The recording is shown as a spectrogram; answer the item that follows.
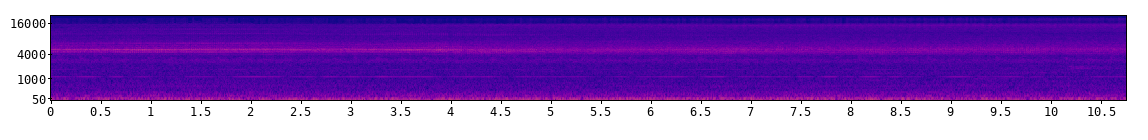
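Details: Many cicadas calling loudly outdoors beside swaying flowers, a steady dense buzzing hiss held without break, with a faint low rumble of a passing aircraft underneath.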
